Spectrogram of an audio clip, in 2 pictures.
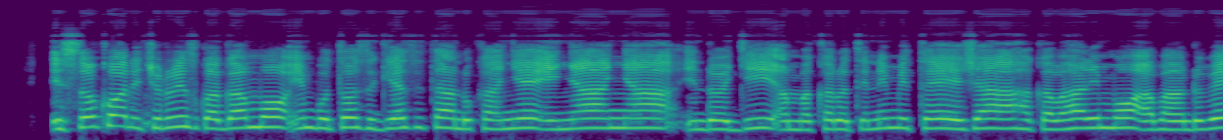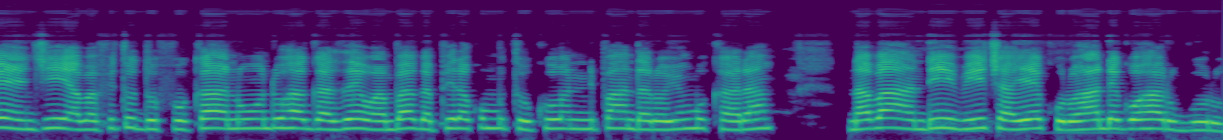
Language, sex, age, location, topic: Kinyarwanda, female, 25-35, Musanze, finance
